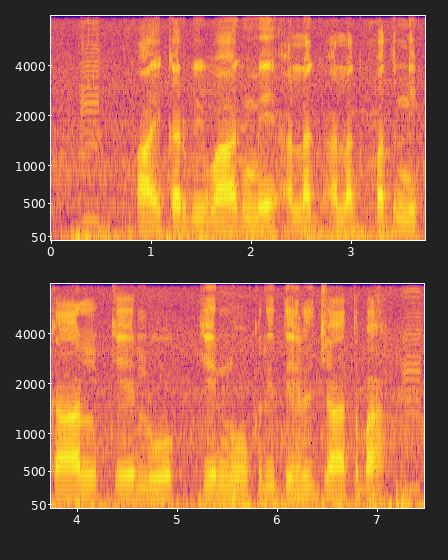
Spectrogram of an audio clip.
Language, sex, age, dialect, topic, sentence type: Bhojpuri, male, 60-100, Northern, banking, statement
